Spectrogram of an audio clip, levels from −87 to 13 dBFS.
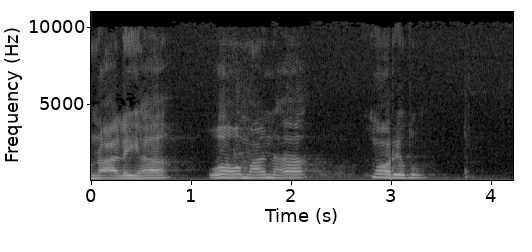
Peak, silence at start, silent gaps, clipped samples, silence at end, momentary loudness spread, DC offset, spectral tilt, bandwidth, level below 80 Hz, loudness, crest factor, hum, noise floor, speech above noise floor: -14 dBFS; 0 s; none; under 0.1%; 0.4 s; 22 LU; 0.3%; -5 dB/octave; 11 kHz; -60 dBFS; -29 LUFS; 16 dB; none; -51 dBFS; 23 dB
